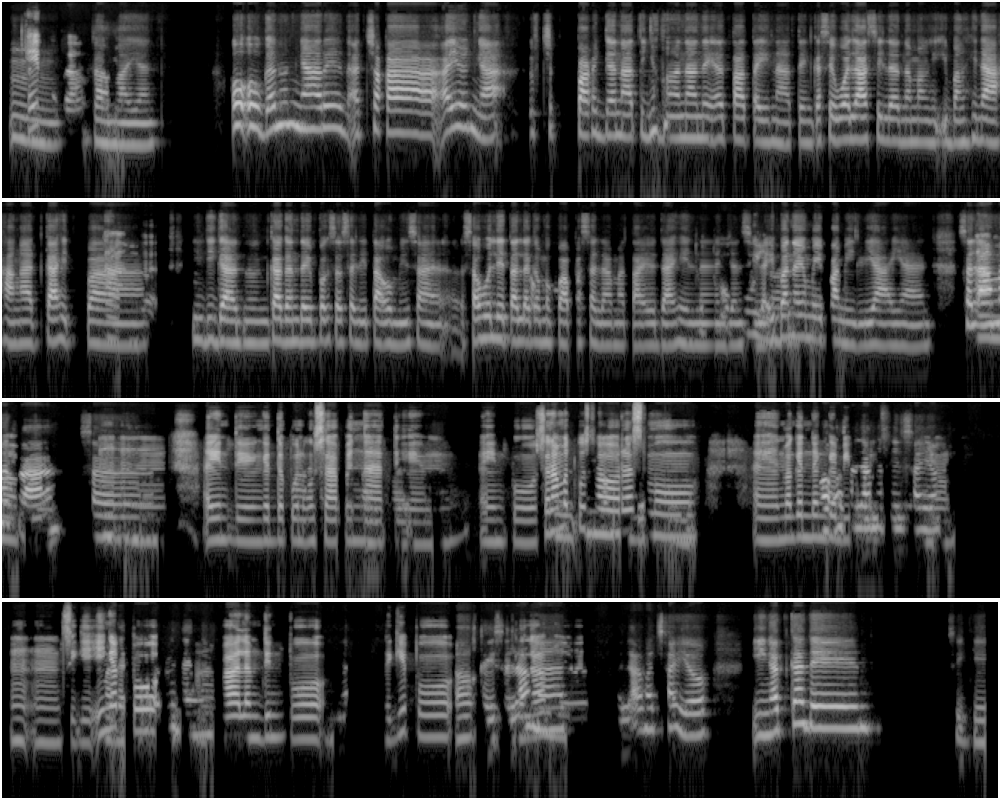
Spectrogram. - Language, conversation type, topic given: Filipino, unstructured, Paano mo ipinapakita ang pagmamahal sa iyong pamilya araw-araw?
- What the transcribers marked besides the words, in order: static; distorted speech; unintelligible speech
